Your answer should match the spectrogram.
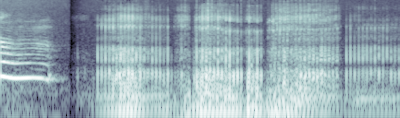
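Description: A cat's meow, held and then dropping slightly as it ends about half a second in, followed after a brief pause by about two and a half seconds of fast, rattling cat purring.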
